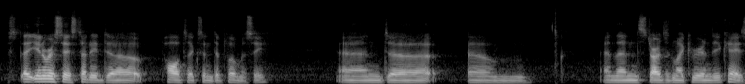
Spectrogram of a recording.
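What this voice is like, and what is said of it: East Coast American accent, British-softened. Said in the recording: “a very odd accent ... an East Coast accent, uh, rather modified by having li- lived an awful long time in the UK ... taken a few of the uh, of the American twang down a bit”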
